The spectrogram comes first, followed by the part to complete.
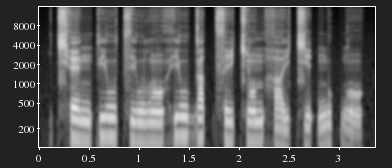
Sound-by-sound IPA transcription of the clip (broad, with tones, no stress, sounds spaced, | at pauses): t͡ɕʰ e˥˧ ŋ k j u˦ t͡s j u˧ l ɔ̃˧ h j u˦ ɡ a˦ t̚ s i˧ t͡ɕ ɔ̃˧ n h a˨˩ j t͡ɕ i˨ ʔ ŋ u˦ k̚ ɡ ɔ̃˨˩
